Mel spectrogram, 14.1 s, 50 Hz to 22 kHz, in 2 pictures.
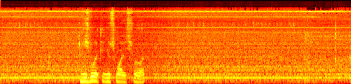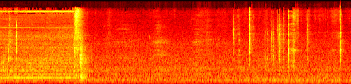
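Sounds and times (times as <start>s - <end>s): milling machine cutting metal: 0.0s - 8.6s
quiet steady machine noise: 0.0s - 14.0s.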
